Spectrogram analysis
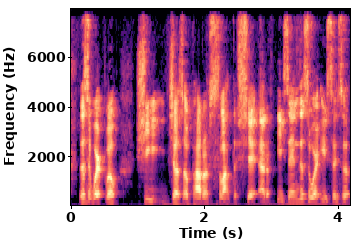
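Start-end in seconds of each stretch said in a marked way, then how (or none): none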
